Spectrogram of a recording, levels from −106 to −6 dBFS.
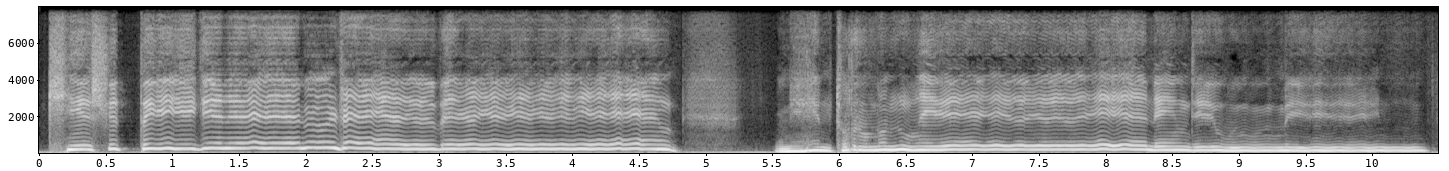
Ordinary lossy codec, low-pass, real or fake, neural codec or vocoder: none; none; fake; codec, 16 kHz, 1 kbps, FunCodec, trained on LibriTTS, 50 frames a second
